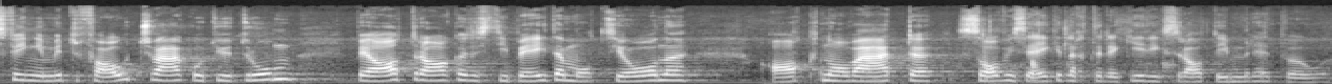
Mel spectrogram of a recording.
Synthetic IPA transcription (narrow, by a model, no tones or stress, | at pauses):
sfɪŋːəmɪːd̥əɾfɑwtt͡ʃʋæːɡʊdyːd̥ɾʊm | b̥eɑːt̪ɾɑːɡəd̥ɑsd̥ibɛɪdəmɔt͡sjoːnə | ʔɑːknɔːvæːrd̥əsoːvisɛɪɡən̩t̪ləχd̥ərːɛɡiəɾɪksrɑːtɪmːəɾhɛtvœwːə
